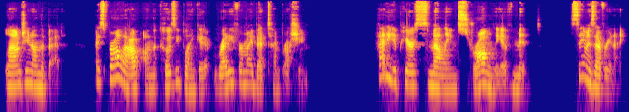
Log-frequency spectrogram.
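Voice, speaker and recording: A woman reading a children's book aloud, expressive and animated. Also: mid-range voice, creaky. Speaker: storybook reader. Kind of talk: children's read-aloud narration.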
